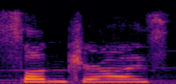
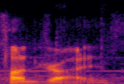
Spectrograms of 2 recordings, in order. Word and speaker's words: sundries: oh yeah well then I've always pronounced it sun Dres I I'm I am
